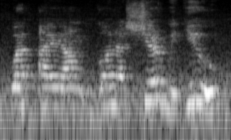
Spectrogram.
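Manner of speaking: ordinary talk, nothing marked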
